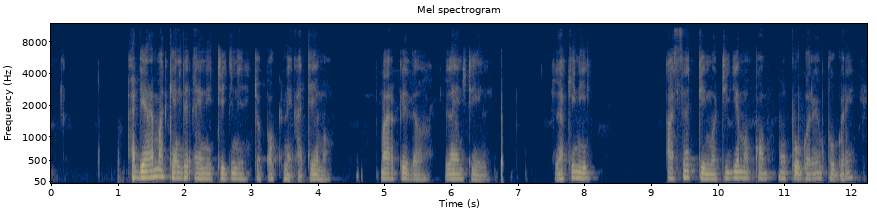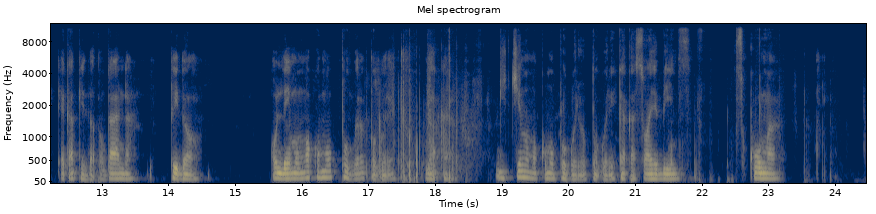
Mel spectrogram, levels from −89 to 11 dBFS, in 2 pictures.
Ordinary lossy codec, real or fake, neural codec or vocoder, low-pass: none; fake; codec, 24 kHz, 3 kbps, HILCodec; 10.8 kHz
